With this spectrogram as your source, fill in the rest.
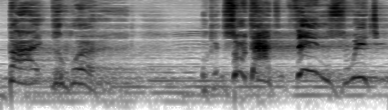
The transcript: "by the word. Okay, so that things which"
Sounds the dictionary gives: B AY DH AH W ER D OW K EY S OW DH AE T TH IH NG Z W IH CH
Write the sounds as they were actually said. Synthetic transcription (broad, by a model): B AY DH AH W ER D OW K EY S OW DH AE T TH IH NG Z W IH CH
